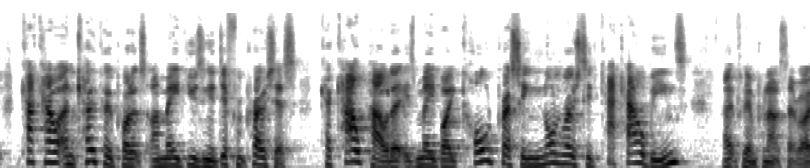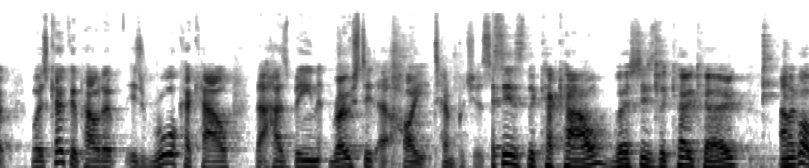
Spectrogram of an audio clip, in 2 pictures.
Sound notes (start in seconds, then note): none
